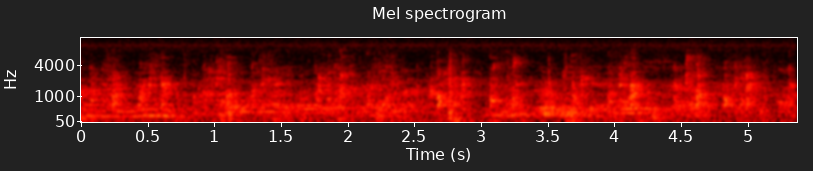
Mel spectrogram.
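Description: Dogs moving about on a hardwood floor, their claws clicking faintly and irregularly on the boards.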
